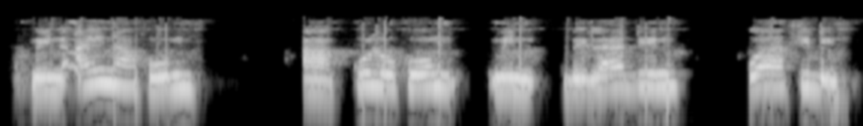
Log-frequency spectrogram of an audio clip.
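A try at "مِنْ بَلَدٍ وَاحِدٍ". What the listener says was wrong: Salah, ini balad, bukan bilad. Nanya pendek, Bu. Min baladin. Ulang lagi.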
